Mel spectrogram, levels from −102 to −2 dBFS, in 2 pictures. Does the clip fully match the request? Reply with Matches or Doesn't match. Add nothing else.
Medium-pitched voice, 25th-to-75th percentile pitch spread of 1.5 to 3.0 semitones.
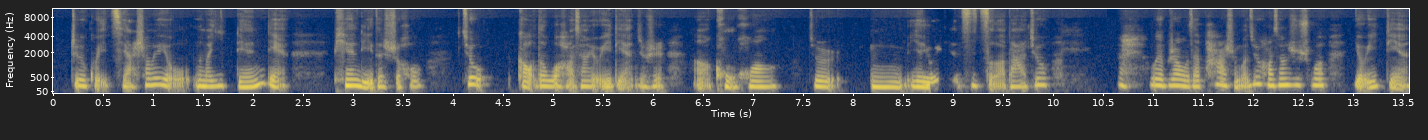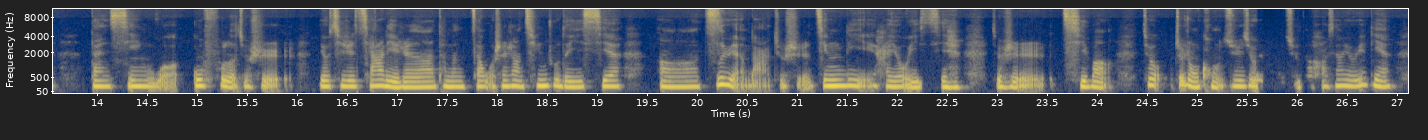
Doesn't match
